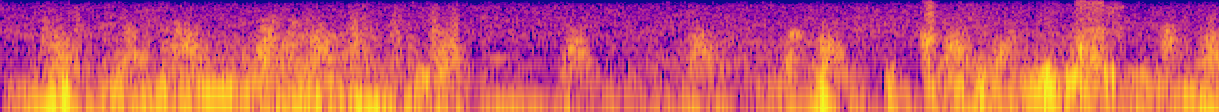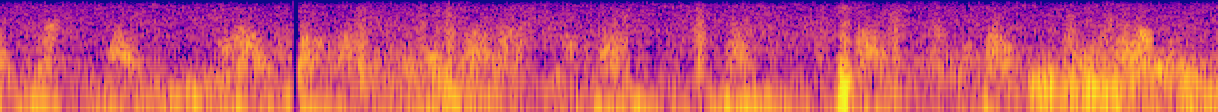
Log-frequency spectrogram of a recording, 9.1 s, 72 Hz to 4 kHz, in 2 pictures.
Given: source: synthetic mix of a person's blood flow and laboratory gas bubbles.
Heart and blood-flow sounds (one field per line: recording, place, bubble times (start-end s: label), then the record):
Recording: Doppler ultrasound of blood flow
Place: subclavian vein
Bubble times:
3.44-3.53 s: bubbles
4.02-4.21 s: bubbles
From the record:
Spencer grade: 1 (occasional bubble signal discernible with the cardiac motion signal, with majority of cardiac periods free of bubbles)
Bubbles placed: anywhere in the cardiac cycle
